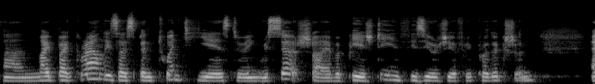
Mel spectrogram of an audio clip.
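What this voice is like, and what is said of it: French accent. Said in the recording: “As you can hear from my accent, I'm French”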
